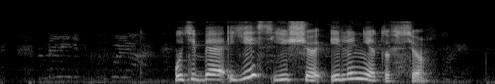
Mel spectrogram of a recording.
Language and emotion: Russian, neutral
